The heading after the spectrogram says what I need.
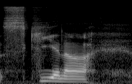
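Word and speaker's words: Sgitheanach: You got the SG, the G in this case becomes a K sound, and the TH is not pronounced, so you get ski out of that, and then the Skianach, again, the CH is a raspy H sound, and that's pretty much it.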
